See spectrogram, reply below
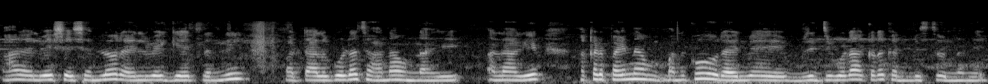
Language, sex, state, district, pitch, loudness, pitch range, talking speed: Telugu, female, Andhra Pradesh, Annamaya, 200 Hz, -14 LUFS, 190-220 Hz, 125 wpm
